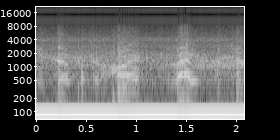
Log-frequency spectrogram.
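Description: Speech: a voice talking loudly throughout, the words not made out.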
